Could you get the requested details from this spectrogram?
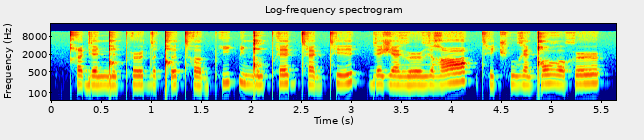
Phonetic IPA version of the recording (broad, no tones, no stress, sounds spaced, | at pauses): qʰ i ɡ ɛ ŋ͡ǃ ɪ pʰ ə˞ d ʌ ǃʼ ə tʰ ʌ ɡ pʰ i k͡p i ŋ͡ǃ u pʰ ɛ ɡ tʰ æ ɡ tʰ ɪ | ɡ ɛ ʒ æ ɣ ə˞ ɣ ɪ ʁ ɑ | tʰ ɪ t͡ʃʰ u ɣ æ ŋ͡ǃ ɔ ɣ ɔ x ə˞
